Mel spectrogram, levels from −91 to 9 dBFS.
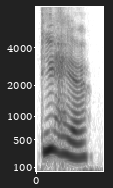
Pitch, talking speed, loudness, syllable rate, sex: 270 Hz, 265 wpm, -15 LUFS, 5.3 syllables/s, female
